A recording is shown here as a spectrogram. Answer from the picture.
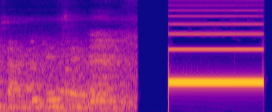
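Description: Voices stop dead about a second in, and after a short gap of dead silence comes a loud, perfectly steady test-tone beep of the kind played with TV colour bars, which cuts off suddenly.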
